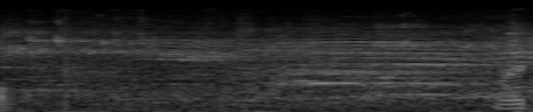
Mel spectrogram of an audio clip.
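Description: Gymnasium sound of a basketball game in play: a low crowd murmur and court noise, with a basketball being dribbled on the hardwood floor.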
